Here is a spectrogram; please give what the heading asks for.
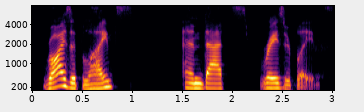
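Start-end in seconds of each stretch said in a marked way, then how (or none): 0.2-1.0 put-on Australian accent. Showing the only line done in an accent: australian accent. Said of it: "the only Australian I, I can do is I say".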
